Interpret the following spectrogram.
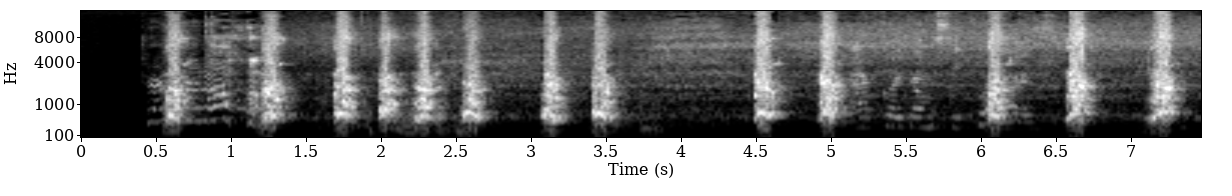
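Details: Pitbull-Corgi mix, a female dog, barks at a hair dryer indoors: around thirteen loud, abrupt barks in uneven bursts, some in quick pairs, others spaced about a second apart, with faint background chatter.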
